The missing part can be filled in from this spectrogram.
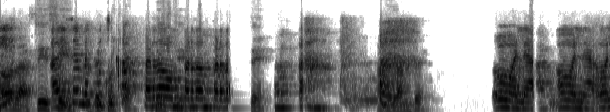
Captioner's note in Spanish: risas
